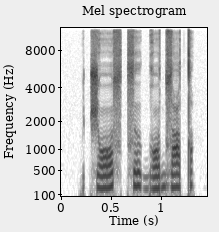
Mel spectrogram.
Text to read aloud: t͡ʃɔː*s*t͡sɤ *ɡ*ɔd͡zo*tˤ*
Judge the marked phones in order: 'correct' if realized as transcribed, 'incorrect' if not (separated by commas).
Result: correct, correct, correct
